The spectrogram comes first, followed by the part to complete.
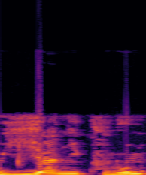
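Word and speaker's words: Ianiculum: va retenir le plus ou janikouum ou yanikouum si vous voulez vraiment le prononcer tel qu'on le prononçait en latin sur place il réussit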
